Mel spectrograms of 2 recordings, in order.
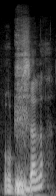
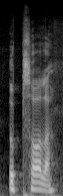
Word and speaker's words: Uppsala: How do you say where you're from? Uppsala. Is that good? Uppsala. Oh, that's nice.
